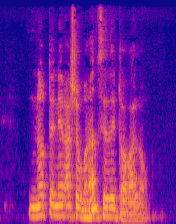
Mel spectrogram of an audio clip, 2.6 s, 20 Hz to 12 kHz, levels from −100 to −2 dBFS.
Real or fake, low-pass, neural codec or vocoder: fake; 10.8 kHz; codec, 24 kHz, 0.9 kbps, WavTokenizer, medium speech release version 2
